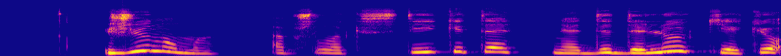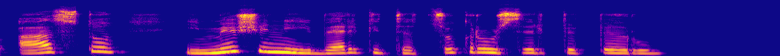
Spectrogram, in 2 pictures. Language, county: Lithuanian, Marijampolė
